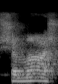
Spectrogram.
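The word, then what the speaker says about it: שמש: hebrew but uh but it's shamash which means servant it's it's obviously that first syllable part of the second syllable does sound like shama but it's not related okay shimash is the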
